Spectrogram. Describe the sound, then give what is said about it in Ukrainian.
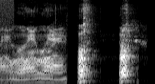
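A dog lets out a long, wavering whine, then two short, sharp barks about half a second apart, loud, with nothing else around them. “А в моїй інформаційній бульбашці це та сама депутатка Київради, яка ходить на всі мітинги із красивезним собакою”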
